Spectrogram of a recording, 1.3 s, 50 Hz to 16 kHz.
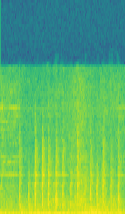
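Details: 4x4 square body truck rear differential turned by hand, with quick even clicking and excess backlash; owner suspects bad spider gears, not confirmed; axle seal also leaking.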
